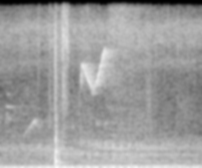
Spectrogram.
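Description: A single sharp click about half a second in, from hands handling the woody trunks of a bare-root tree stock, over faint background. A bird's high chirp repeats about once a second.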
